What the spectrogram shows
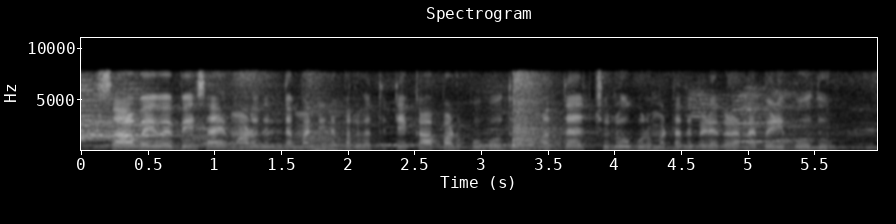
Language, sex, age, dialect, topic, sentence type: Kannada, female, 25-30, Dharwad Kannada, agriculture, statement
